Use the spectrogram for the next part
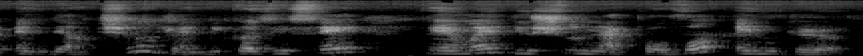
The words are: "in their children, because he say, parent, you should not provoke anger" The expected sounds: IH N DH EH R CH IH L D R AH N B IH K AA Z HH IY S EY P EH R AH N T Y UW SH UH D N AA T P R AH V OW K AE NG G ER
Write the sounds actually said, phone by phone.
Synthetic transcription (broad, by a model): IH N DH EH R CH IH L D R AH N B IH K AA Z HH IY S EY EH W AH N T Y UW SH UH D N AA T P R AH V OW K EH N G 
